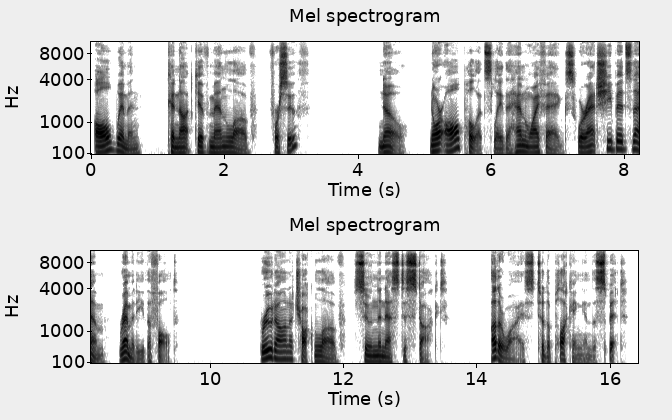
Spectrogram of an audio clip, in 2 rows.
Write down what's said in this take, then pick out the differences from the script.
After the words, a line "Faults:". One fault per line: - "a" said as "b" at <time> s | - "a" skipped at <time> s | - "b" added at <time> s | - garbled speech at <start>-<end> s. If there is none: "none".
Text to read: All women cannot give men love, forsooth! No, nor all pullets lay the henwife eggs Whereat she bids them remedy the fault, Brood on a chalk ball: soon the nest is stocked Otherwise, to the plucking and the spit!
All women cannot give men love, forsooth! No, nor all pullets lay the henwife eggs Whereat she bids them remedy the fault, Brood on a chalk love: soon the nest is stocked Otherwise, to the plucking and the spit!
Faults:
- "ball" said as "love" at 11.6 s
